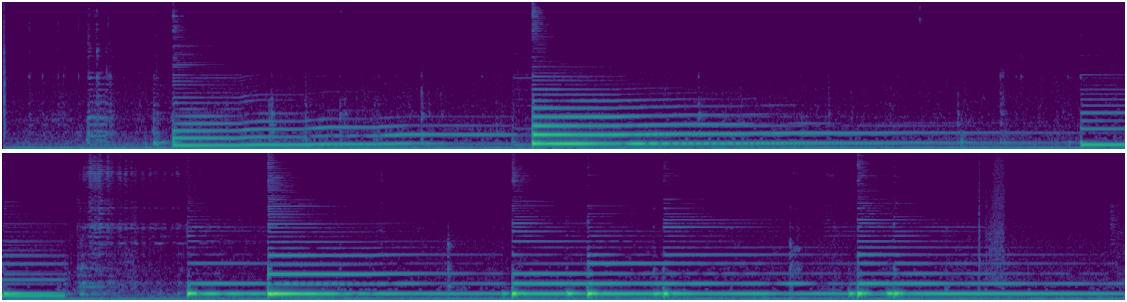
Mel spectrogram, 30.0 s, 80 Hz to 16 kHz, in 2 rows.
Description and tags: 1035-new guitar strings
Replacing and tuning new acoustic guitar strings.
